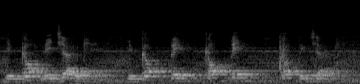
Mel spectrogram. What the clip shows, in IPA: ˈgɒʔ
